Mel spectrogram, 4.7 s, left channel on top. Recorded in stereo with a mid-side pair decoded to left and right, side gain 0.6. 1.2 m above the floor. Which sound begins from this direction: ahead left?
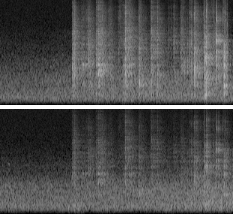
Scissors, at 1.4 s.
